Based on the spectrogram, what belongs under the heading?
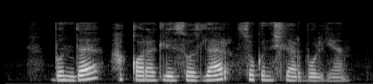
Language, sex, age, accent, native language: Uzbek, female, 19-29, Toshkent shahri, Uzbek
